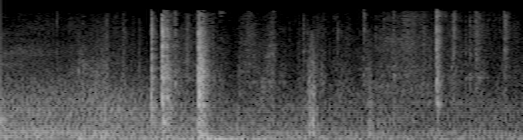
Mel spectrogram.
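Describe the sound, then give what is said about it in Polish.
Metallic clicks and clunks at uneven intervals as two wheelchair wheels are detached and the whole frame is laid on the car seat after the Seven Stars Paraboxing gala, with faint rustling and handling noise between the sharper knocks. No one speaks. “Przysiadam się do auta, odczepię dwa koła i cały korpus wózka, całą ramę kładę do auta na siedzenie.”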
